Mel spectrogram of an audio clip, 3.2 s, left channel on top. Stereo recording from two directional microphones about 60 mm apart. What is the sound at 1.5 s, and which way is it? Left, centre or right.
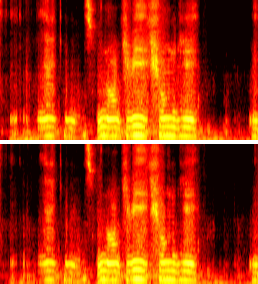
Speech, centre.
